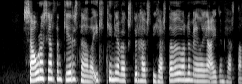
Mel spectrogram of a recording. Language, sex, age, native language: Icelandic, female, 40-49, Icelandic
